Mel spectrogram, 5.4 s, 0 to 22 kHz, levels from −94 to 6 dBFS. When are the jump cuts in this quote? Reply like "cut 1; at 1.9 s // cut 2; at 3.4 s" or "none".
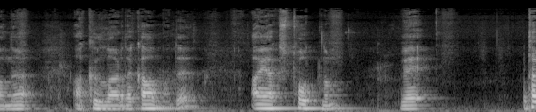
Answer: none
